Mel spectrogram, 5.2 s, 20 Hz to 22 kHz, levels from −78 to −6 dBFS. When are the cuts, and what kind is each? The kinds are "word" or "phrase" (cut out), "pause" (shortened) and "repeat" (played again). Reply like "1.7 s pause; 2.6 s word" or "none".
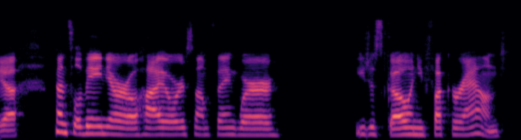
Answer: none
